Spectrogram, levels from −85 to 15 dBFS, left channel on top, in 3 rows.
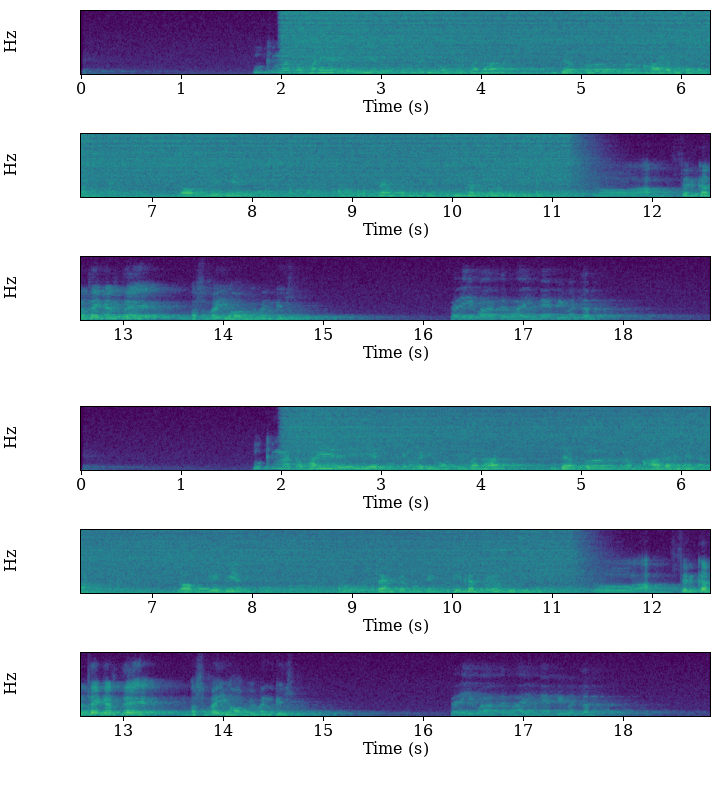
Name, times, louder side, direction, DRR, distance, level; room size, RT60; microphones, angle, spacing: voice 1, 1.7-4.2 4.7-6.4 7.2-7.9 8.9-10.8 11.4-14.7, right 2 dB, 75° right, 5 dB, 0.9 m, -21 dB
sound 1, 2.0-11.2, left 2 dB, 20° left, 2.7 m, -26 dB
voice 2, 16.3-17.7, left 1 dB, ahead, -2 dB, 0.5 m, -29 dB
15.0 x 14.0 x 2.6 m, 2.2 s
head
